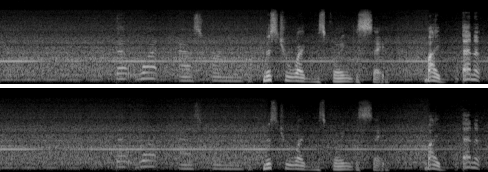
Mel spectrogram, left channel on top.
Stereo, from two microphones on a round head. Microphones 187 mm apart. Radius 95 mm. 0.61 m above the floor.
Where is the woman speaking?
40° left (ahead or behind).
